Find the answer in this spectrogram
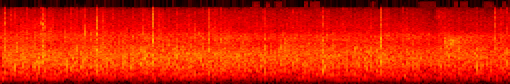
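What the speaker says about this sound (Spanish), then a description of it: "Denle un aplauso al Señor," A church congregation applauding, continuous dense clapping from a large crowd filling the space at moderate volume without a break.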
